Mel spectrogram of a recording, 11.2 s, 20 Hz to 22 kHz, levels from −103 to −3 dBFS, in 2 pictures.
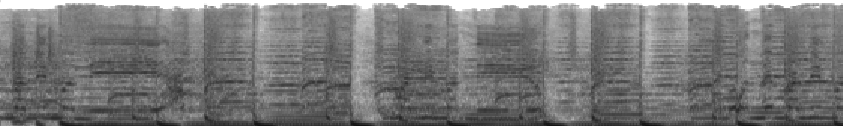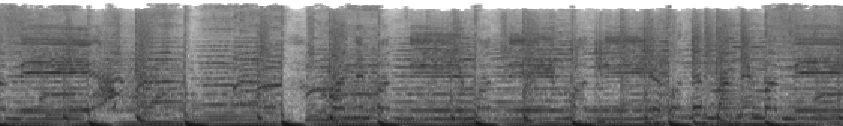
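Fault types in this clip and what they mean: No fault types are present in this clip.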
